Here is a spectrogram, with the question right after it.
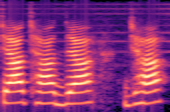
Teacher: तालु और जीभ के स्पर्श से बोले जाने वाले वर्ण तालव्य कहलाते हैं।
